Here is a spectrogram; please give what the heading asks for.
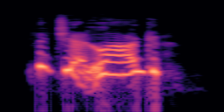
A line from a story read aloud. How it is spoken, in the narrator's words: Janice moans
